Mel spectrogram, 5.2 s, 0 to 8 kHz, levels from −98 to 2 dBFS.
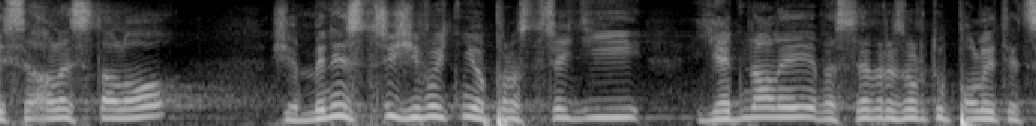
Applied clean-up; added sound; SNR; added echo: none; none; none; none.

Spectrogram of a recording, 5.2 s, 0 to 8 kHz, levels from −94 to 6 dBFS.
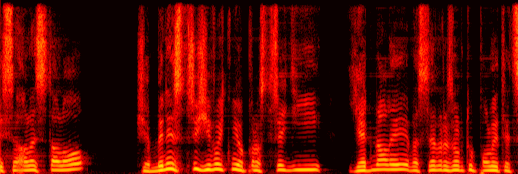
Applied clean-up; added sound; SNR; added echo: neural mask model DeepFilterNet 3.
